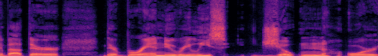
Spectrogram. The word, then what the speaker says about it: Jotun: Lotus Games, talking about their brand new release, Jotun, or Jotun as it's properly pronounced, but they prefer to say Jotun because if you said Jotun, no one would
